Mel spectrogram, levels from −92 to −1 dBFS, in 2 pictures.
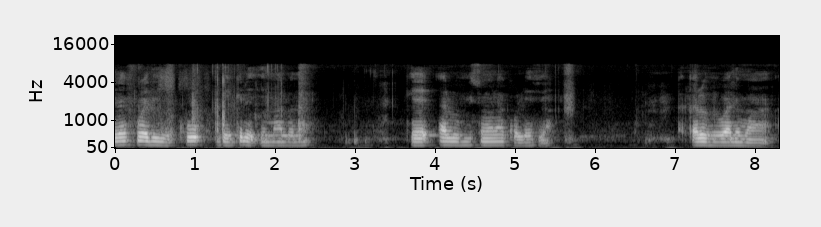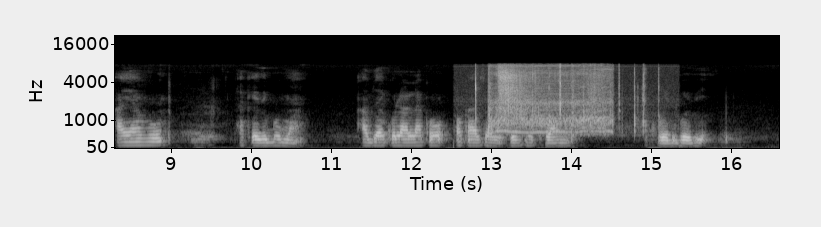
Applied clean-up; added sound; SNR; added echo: none; Camera; -3 dB; none.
